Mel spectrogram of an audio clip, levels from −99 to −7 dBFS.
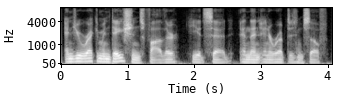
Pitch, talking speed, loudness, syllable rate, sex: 95 Hz, 160 wpm, -18 LUFS, 5.3 syllables/s, male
